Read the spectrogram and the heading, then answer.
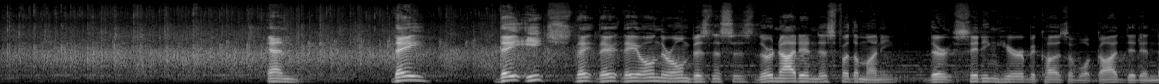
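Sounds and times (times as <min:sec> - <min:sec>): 
audience applauding to welcome guests onto a stage: 0:00.0 - 0:06.4
speech: 0:02.6 - 0:03.1, 0:03.9 - 0:04.4, 0:05.0 - 0:11.5.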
